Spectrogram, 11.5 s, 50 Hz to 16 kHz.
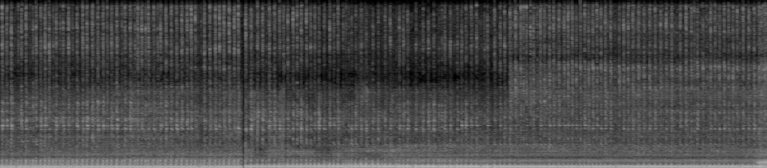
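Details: Holzfforma G372 chainsaw with 24-inch bar, after crankshaft seal replacement curing a factory air leak that prevented tuning: high, steady scream holds pitch in cut without bogging or surging; running clean, healthy under load.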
